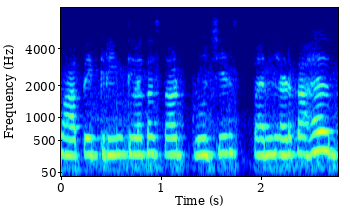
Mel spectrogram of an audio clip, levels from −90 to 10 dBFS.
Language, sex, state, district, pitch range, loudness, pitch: Hindi, female, Uttar Pradesh, Jalaun, 265-280 Hz, -39 LUFS, 270 Hz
